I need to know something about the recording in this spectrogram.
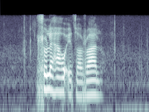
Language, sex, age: Southern Sotho, female, 20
